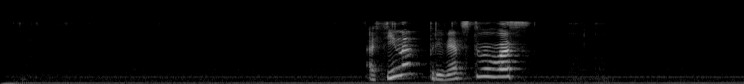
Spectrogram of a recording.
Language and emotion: Russian, positive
